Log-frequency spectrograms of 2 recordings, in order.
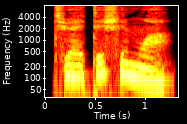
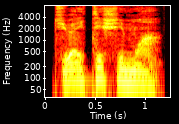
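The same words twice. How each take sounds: First: Higher, mocking throw-back; retorting mimicry. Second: Said in the usual way. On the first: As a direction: throw his words back at him. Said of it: "rétorqua-t-elle".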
